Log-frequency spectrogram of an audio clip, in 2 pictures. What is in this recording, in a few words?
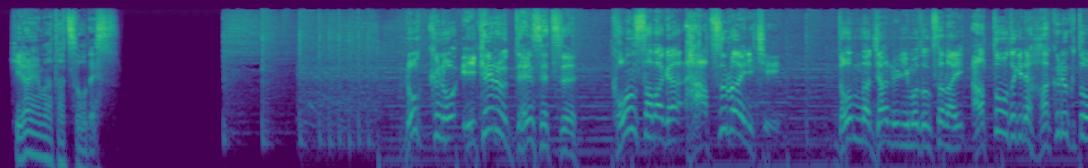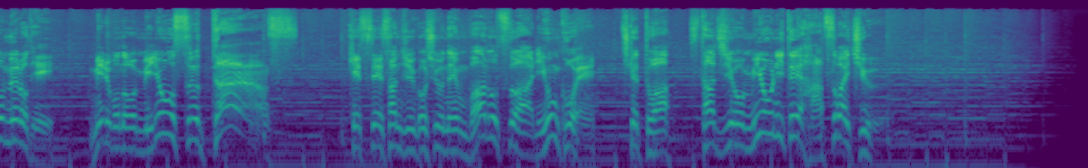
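commercial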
